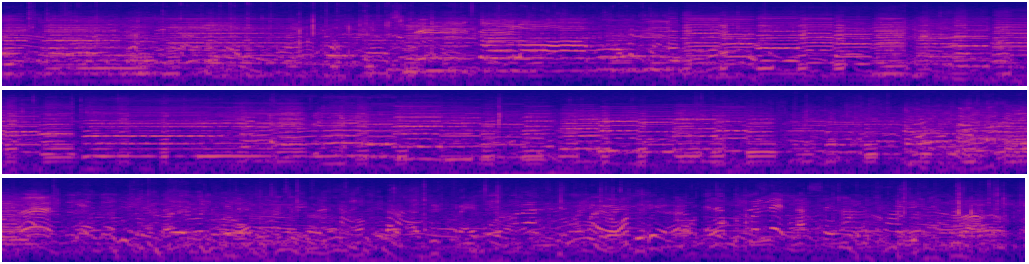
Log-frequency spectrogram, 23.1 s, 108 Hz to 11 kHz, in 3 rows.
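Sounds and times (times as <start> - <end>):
people talking: 0.0 - 8.3, 9.3 - 12.8, 13.6 - 23.0
accordion playing a tune: 0.0 - 17.6, 20.0 - 22.1.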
